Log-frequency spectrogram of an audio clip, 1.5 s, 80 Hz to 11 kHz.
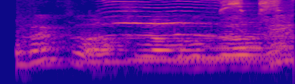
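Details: A young red tomcat, born 23 March 2011, gives a single drawn-out meow of about a second and a half that starts abruptly and holds a steady, rich, harmonic tone throughout.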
